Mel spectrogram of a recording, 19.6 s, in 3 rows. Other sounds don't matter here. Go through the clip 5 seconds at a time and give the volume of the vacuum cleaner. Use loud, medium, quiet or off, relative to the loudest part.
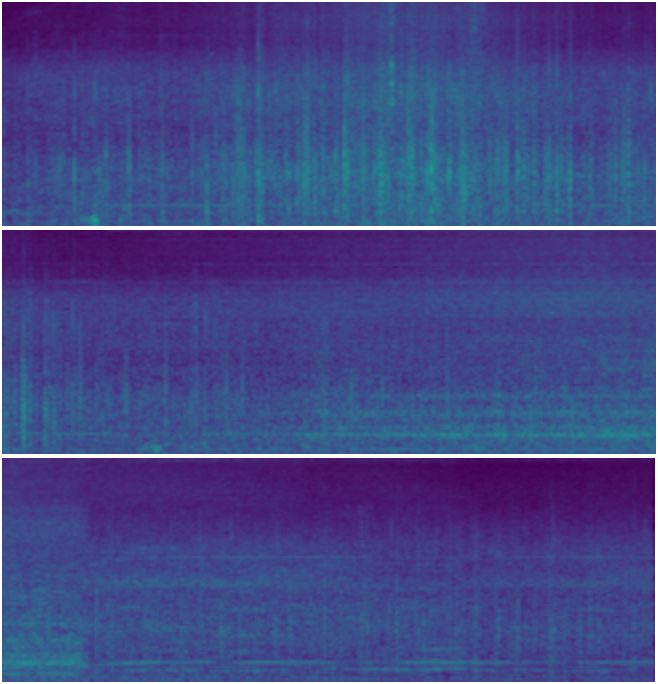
medium, medium, loud, medium.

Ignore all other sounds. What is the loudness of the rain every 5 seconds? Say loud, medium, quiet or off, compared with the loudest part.
loud, medium, quiet, quiet.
